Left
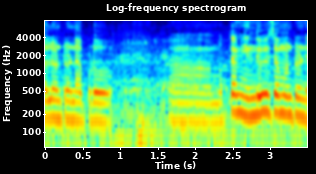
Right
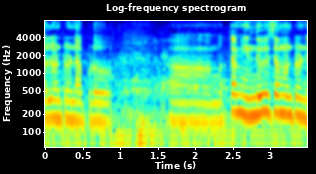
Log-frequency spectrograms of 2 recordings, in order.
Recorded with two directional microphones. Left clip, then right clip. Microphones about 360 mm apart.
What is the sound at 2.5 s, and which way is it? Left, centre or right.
Speech, centre.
